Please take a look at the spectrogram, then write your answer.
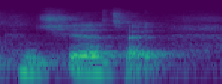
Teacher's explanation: Concert, stick an O on, and we say it in sort of an Italian accent because the C becomes a ch sound. So rather than concert, it becomes a concerto.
